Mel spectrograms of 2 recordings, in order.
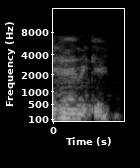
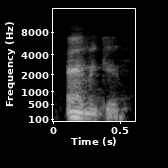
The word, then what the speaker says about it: Anakin: to hakin I say hakin Anakin I say hakin Anakin Skywalker let's say his name correct that's another one kids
